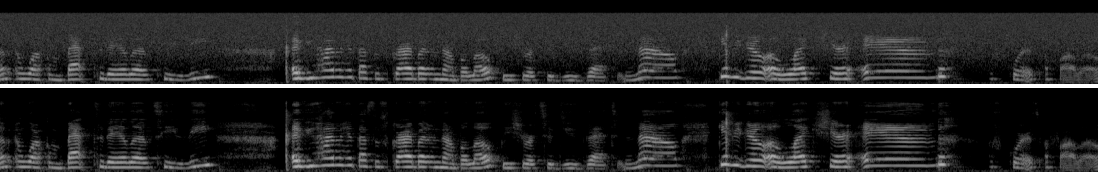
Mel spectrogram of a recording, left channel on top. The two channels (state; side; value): noise; left; hiss, 7 dB below the sound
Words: and welcome back to Day of Love TV. If you haven't hit that subscribe button down below, be sure to do that now. Give your girl a like, share, and of course a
